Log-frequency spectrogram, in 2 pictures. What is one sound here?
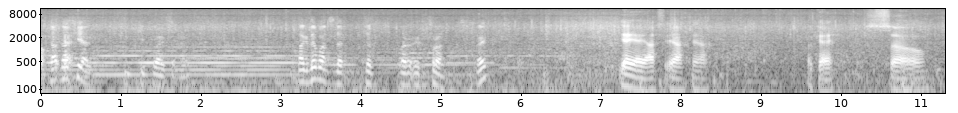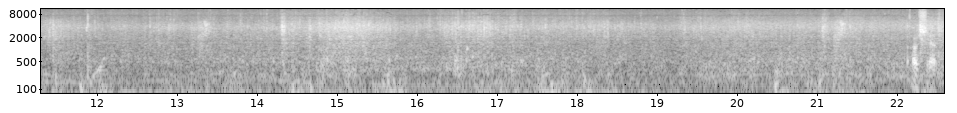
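Water splashes softly with wading steps.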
